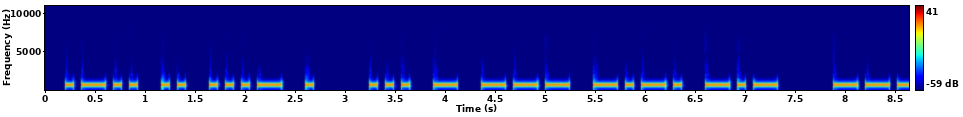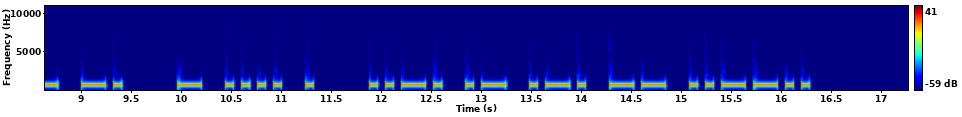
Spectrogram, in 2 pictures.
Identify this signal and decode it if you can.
Morse code, heard as a keyed tone, about 15 wpm, 700 Hz. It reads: LIVE STOCK ON THE FARM?
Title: Sentences from Top 1000 Words - Review Part 5 - 15wpm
